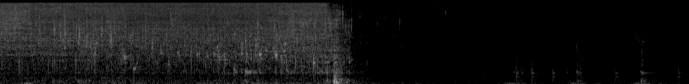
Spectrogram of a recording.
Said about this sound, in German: Ich pflücke das Basilikum und wasche es mit dem Wasser. Das Wasser fließt aus dem Wasserhahn, das Wasser rauscht. Das Wasser fließt rauschend aus dem Wasserhahn.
